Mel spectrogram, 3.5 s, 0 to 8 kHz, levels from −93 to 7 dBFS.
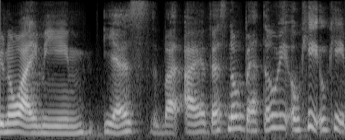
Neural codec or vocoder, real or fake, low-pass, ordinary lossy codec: codec, 16 kHz, 1 kbps, X-Codec, HuBERT features, trained on LibriSpeech; fake; none; none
